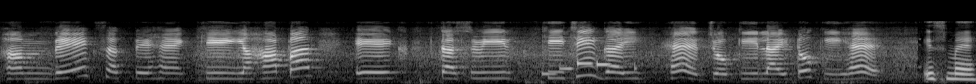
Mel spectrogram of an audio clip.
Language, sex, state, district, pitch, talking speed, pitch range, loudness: Hindi, female, Madhya Pradesh, Dhar, 270 Hz, 110 wpm, 255-285 Hz, -13 LUFS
